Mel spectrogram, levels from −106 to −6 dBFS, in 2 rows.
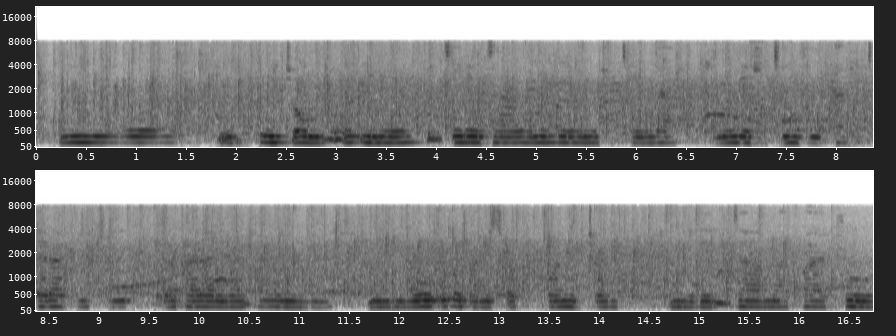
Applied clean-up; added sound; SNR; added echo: none; Applause / Cheering; 7 dB; none.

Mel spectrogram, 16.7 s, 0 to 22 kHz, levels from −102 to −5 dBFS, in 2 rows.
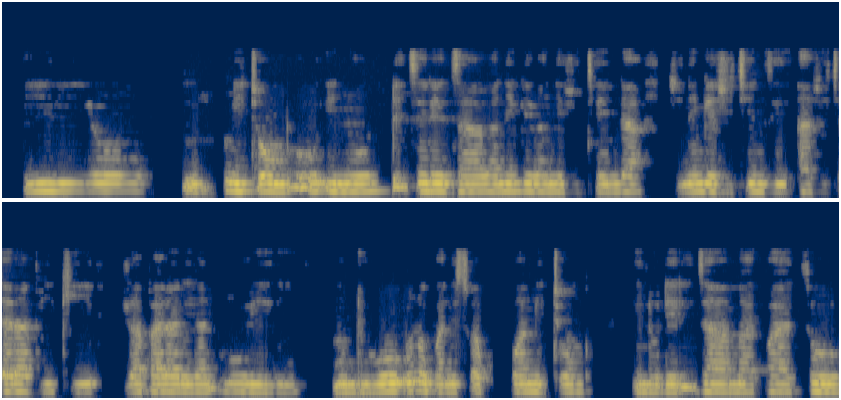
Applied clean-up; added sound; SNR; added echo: none; none; none; none.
